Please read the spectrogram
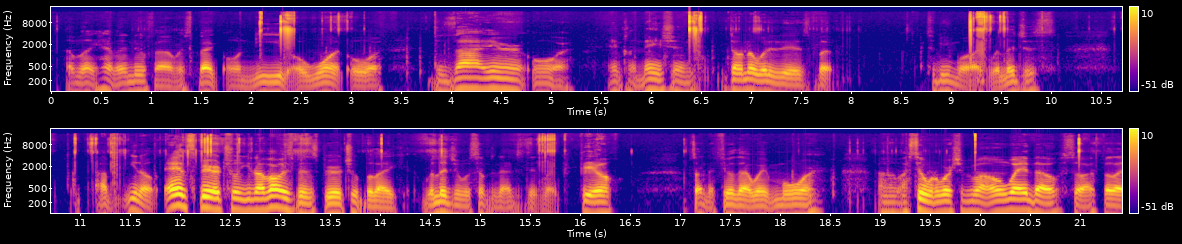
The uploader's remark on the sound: I’m never fucking using my headphones again. Much background noise.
